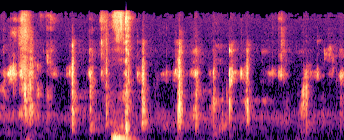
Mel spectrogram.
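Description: Close-up mouth sounds of biting and chewing a breaded fried chicken sandwich: a run of short, wet clicks and smacks, with one louder, lower sound about a second and a half in.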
